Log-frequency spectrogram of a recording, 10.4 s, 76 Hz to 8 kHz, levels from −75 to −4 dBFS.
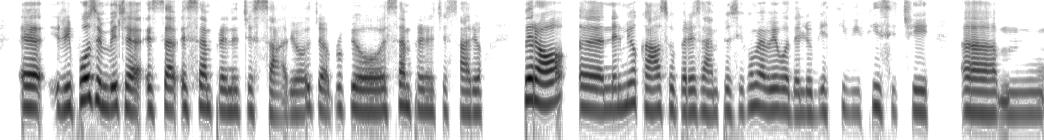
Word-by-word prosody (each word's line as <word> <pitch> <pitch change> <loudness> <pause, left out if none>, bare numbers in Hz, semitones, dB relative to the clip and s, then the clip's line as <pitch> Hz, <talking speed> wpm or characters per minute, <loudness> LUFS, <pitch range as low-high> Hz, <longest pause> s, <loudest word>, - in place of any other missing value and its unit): Ehm, 225 -1 +6 0.2
il 215 - -6
riposo 280 +8 +6
invece 225 -2 +3
è 220 - -2
se 215 0 0
è - - -3
sempre 215 -2 -1
necessario, 195 -1 -5
cioè 210 -1 -4
proprio 205 -2 -1
è 205 - 0
sempre 220 0 -3
necessario. 195 -1 -6 0.4
Però, 265 -3 +8
ehm, 215 -2 +1
nel 210 +1 -3
mio 250 +2 -1
caso 210 0 -2
per 200 0 -4
esempio, 200 0 -5
siccome 215 +4 -5
avevo 210 -1 -1
degli 185 0 -8
obiettivi 195 +1 -11
fisici, 200 -3 -7 0.3
ehm, 185 -1 -2
205 Hz, 155 wpm, -22 LUFS, 195-220 Hz, 0.4 s, Però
